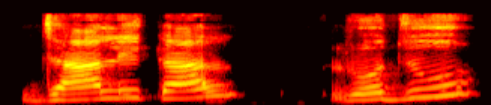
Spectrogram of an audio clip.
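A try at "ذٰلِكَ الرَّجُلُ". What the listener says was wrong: জালিকার রজুলু। কাল কেন হবে? র আছে না, রকে তাসদিদ যুক্ত করলে কাল হবে।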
